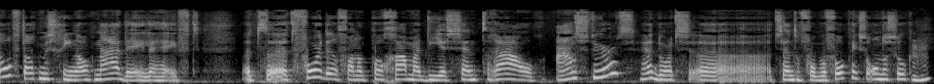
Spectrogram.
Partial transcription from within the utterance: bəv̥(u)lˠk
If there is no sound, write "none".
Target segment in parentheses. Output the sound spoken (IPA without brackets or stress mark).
ɔ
